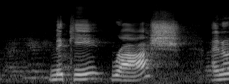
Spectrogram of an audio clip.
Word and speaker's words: Rasch: uh a new friend of mine called mickey rash i know it's spelled r-a-s-c-h but you said it was rash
